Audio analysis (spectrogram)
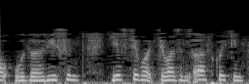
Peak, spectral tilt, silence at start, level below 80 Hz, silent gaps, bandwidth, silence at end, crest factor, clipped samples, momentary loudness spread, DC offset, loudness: -6 dBFS; -8.5 dB/octave; 0 s; -32 dBFS; none; 5.4 kHz; 0 s; 14 dB; under 0.1%; 4 LU; under 0.1%; -21 LUFS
